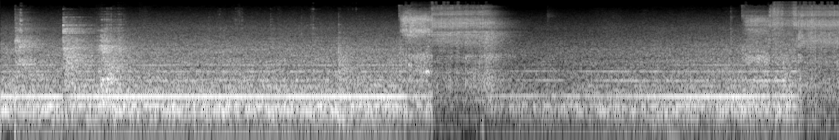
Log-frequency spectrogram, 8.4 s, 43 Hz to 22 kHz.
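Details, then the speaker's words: Parweld XTM211Di multi-process inverter in MIG mode on 3mm coupons: harsh crackling arc with sharp pops and steady buzz, broken by pauses; heavy spatter and large droplets because voltage is set too high. "Okay, I'm getting quite a bit of heavy spatter there, so I'm just going to adjust the voltage down a bit. That should get rid of the heavy dropper."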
